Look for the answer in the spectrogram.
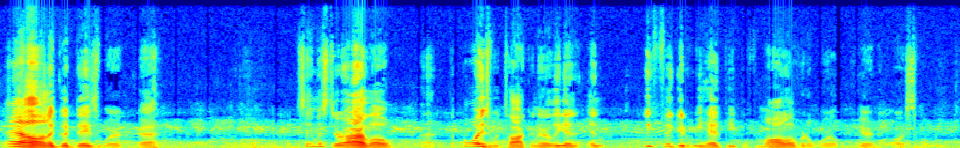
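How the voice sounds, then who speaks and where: An actor in a radio drama playing a friendly, curious barkeep turned amateur sleuth, with a folksy, hesitant, probing way of talking. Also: male voice, mid-range voice, huge pitch swings, brisk, a faint crowd, rough recording. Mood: affable, nervous. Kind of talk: radio drama acting and narration.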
